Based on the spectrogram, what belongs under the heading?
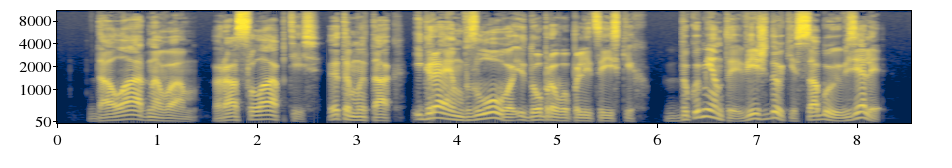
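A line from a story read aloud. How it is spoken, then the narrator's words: Calm, man. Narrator (Russian): спокойным тоном заговорил мужчина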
